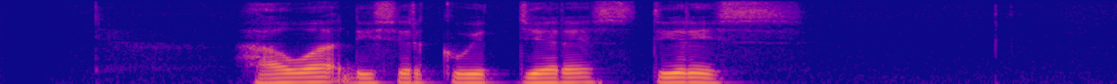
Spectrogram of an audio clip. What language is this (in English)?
Sundanese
